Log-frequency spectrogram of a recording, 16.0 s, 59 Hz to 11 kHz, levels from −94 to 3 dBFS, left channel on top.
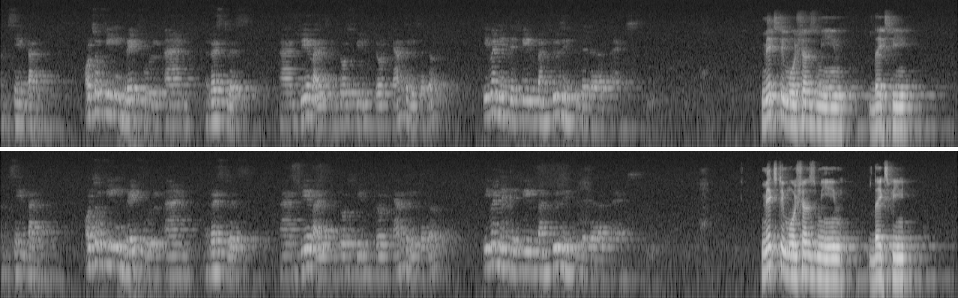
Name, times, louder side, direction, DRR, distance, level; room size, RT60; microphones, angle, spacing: voice 1, 0.0-0.7 1.4-4.1 4.7-7.3 8.0-10.6, equal, 80° left, -2 dB, 1.3 m, -33 dB
voice 2, 12.7-14.1 14.5-15.1, right 4 dB, 85° right, 12 dB, 0.7 m, -21 dB
11.5 x 6.9 x 4.6 m, 1.3 s
head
